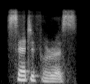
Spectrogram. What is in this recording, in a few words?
"setiferous", Indian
